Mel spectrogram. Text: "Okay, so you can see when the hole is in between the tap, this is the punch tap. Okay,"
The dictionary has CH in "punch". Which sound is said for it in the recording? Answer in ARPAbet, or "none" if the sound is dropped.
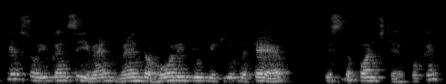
CH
